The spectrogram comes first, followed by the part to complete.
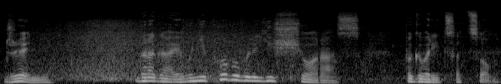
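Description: An actor playing an earnest young fiancé in a theatrical 1960s Soviet radio play. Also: male voice, medium pitch, very animated, normal speed, close to an everyday voice. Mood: tender, worried. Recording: noisy old 1960s radio recording.

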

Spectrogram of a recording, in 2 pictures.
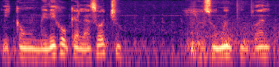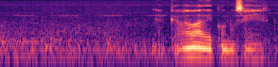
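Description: An actor playing an anxious, fatalistic Mexican migrant in a radio drama, with colloquial, brooding speech and a Mexican accent. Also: male voice, low voice, fairly even intonation, moderate pace, close to an everyday voice. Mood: reminiscing. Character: anxious, fatalistic Mexican migrant man waiting to cross the border. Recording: noisy recording with vehicle-like ambience.

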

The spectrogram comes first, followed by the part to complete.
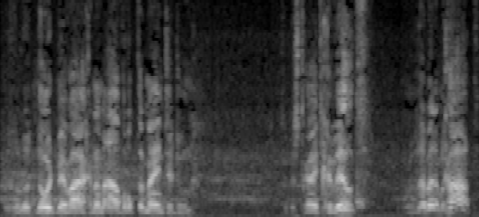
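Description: A man's voice: medium pitch, animated, quick pace. An actor playing a commanding, hot-tempered, middle-aged father and mine owner in a radio drama, barking imperious orders. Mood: grimly triumphant. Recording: radio play with loud outdoor noise.

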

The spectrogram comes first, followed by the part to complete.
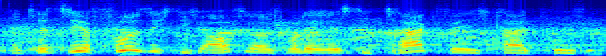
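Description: A man's voice: on the high side, brisk, lo-fi sound, lightly acted. A man giving careful, intent live commentary in the style of a 1960s broadcast. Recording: band-limited old broadcast with crowd noise.

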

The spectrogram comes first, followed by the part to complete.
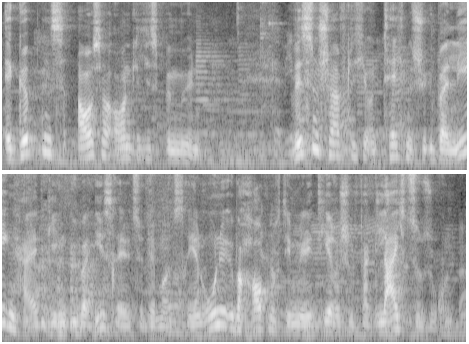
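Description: A man's voice: medium pitch, lightly acted. An actor playing an earnest young man arguing at a dinner table in a radio drama. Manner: lecturing, insistent. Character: Johnny, earnest young man, critical debater.

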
